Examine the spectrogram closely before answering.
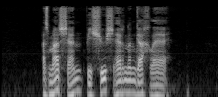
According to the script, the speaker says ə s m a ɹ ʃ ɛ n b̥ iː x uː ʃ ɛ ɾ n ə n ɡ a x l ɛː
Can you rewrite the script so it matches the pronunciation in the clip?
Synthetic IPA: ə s m a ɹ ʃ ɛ n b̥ iː ʃ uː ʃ ɛ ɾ n ə n ɡ a x l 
